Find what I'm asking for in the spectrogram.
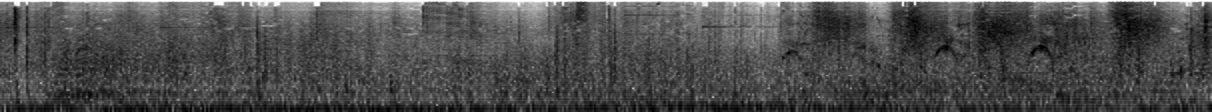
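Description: Confringo fire spell explosions from the video game Hogwarts Legacy boom loudly and continuously, layered blasts and crashes with no pause.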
